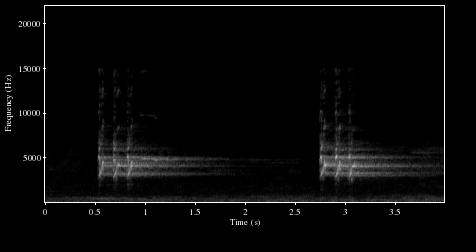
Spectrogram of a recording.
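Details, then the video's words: Widani goldfinch song: two short sharp chirping bursts about two seconds apart, each trailing into a sustained high tone that slowly fades, with soft low background noise. "تغريد رائع أناقة في الأداء طائر الحسون الويداني"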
